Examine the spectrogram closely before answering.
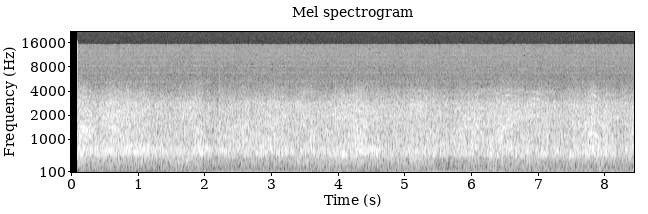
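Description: A man speaks loudly through a microphone.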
